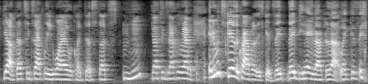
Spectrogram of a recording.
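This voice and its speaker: A man's voice: high-pitched, a bit bright. A man in his thirties telling family stories in a casual, chatty way, laughing often. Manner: laughs often, chatty, lots of filler likes. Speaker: commentary host. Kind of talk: casual storytelling.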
